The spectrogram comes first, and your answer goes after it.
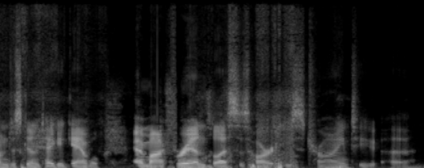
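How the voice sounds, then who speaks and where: A bright, sharp tone in a Southern US accent, with fairly even intonation and big swings in loudness. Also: man. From US South. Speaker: podcast host. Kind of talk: casual chat.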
